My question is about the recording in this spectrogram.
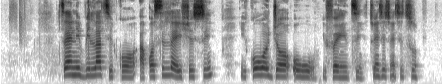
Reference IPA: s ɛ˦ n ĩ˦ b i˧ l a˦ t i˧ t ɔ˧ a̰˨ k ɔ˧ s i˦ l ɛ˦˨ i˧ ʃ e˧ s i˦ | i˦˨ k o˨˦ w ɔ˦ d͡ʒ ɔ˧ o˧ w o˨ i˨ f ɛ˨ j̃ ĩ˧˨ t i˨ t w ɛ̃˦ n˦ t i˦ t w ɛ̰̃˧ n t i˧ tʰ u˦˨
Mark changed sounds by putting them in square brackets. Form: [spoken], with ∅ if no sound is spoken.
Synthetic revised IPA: [t] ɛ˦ n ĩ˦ b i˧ l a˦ t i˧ [k] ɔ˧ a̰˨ k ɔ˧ s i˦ l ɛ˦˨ i˧ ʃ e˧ s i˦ | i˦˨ k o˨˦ w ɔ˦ d͡ʒ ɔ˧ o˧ w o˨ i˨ f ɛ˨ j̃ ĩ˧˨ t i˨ t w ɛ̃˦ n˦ t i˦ t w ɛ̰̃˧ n t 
